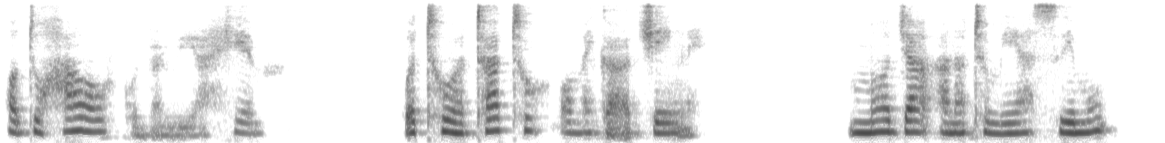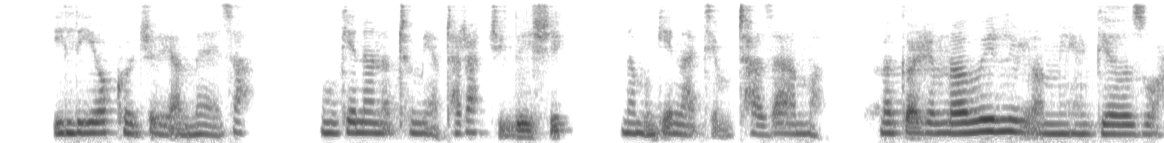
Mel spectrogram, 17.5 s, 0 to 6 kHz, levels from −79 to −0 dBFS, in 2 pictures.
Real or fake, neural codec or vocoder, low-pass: fake; codec, 16 kHz, 0.5 kbps, X-Codec, HuBERT features, trained on LibriSpeech; 5.4 kHz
